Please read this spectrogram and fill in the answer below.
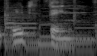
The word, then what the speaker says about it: Epstein: Epstein, no me acuerdo bien cómo se pronuncia bien el apellido. – Epstein. Jeffrey Epstein.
